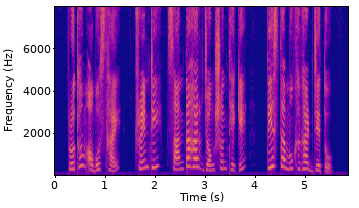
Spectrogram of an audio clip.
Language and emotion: Bengali, neutral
